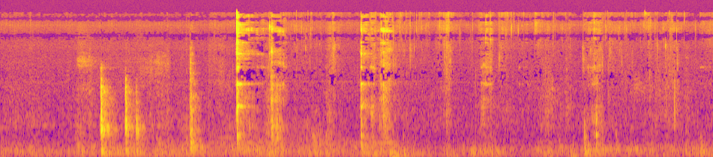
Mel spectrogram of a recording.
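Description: Metal spoon clinking and scraping against a glass mixing bowl while stirring boiled jackfruit pieces with gram flour: scattered light clinks, the sharpest about four seconds in.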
